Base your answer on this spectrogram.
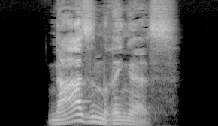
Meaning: genitive singular of Nasenring
- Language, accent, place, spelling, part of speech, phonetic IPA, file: German, Germany, Berlin, Nasenringes, noun, [ˈnaːzn̩ˌʁɪŋəs], De-Nasenringes.ogg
